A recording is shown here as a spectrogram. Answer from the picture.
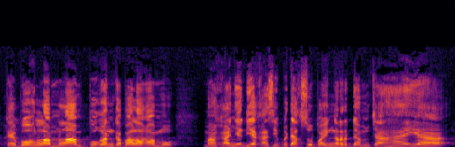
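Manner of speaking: high, loud, exasperated wife; teasing high-pitched impression of his wife; wife explaining. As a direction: imitate a wife spelling out the obvious. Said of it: "istri saya bilang gini".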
